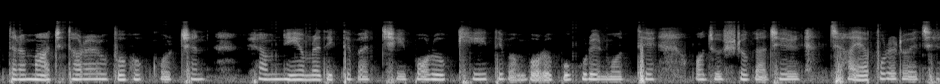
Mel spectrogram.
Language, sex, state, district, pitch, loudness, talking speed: Bengali, female, West Bengal, Jalpaiguri, 220 Hz, -18 LUFS, 130 wpm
